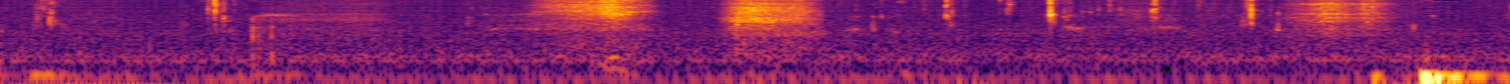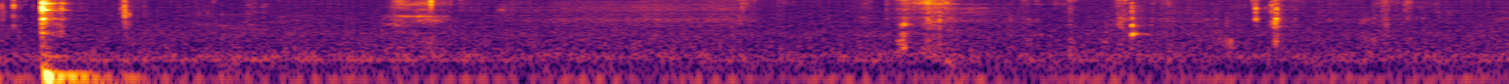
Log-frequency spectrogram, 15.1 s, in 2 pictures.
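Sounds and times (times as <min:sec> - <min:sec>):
chewing and wet mouth noises: 0:00.1 - 0:00.4, 0:01.0 - 0:01.3, 0:04.2 - 0:06.5, 0:11.2 - 0:15.0
loud low thumps: 0:06.9 - 0:08.6.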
